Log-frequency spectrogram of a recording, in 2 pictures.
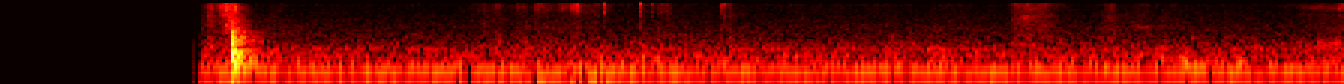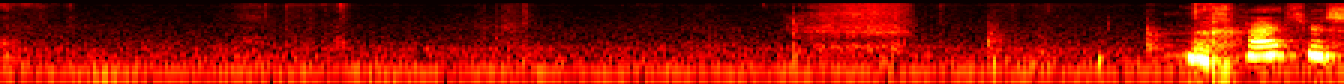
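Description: A knife scrapes and cuts into a firm root vegetable.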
